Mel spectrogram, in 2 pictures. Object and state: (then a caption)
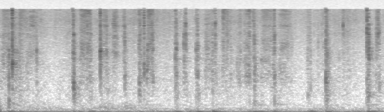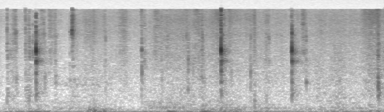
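Plastic membrane keyboard. Both hands type rapidly with their fingertips on a full-size black plastic RGB membrane keyboard with rainbow backlit keys. A dense stream of short, dull clicking key taps rises and falls over a steady low hum.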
